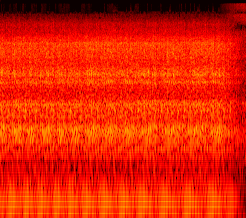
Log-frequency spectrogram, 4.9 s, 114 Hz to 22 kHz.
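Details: 1994 International 9600 cabover, N14 Cummins diesel, 561,000 miles, bought as parts or repair, just fitted with fresh batteries: steady clattery idle sags and winds down; it starts but keeps shutting off with oil and water light blinking; cause not yet found.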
